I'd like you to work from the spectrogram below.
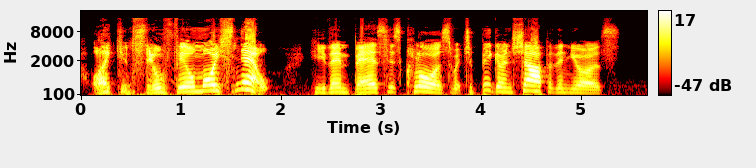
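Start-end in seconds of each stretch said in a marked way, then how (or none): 0.1-1.9 growled, grumbling bear voice. Narrating the story, the tricked bear answers, growling. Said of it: "He growls".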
